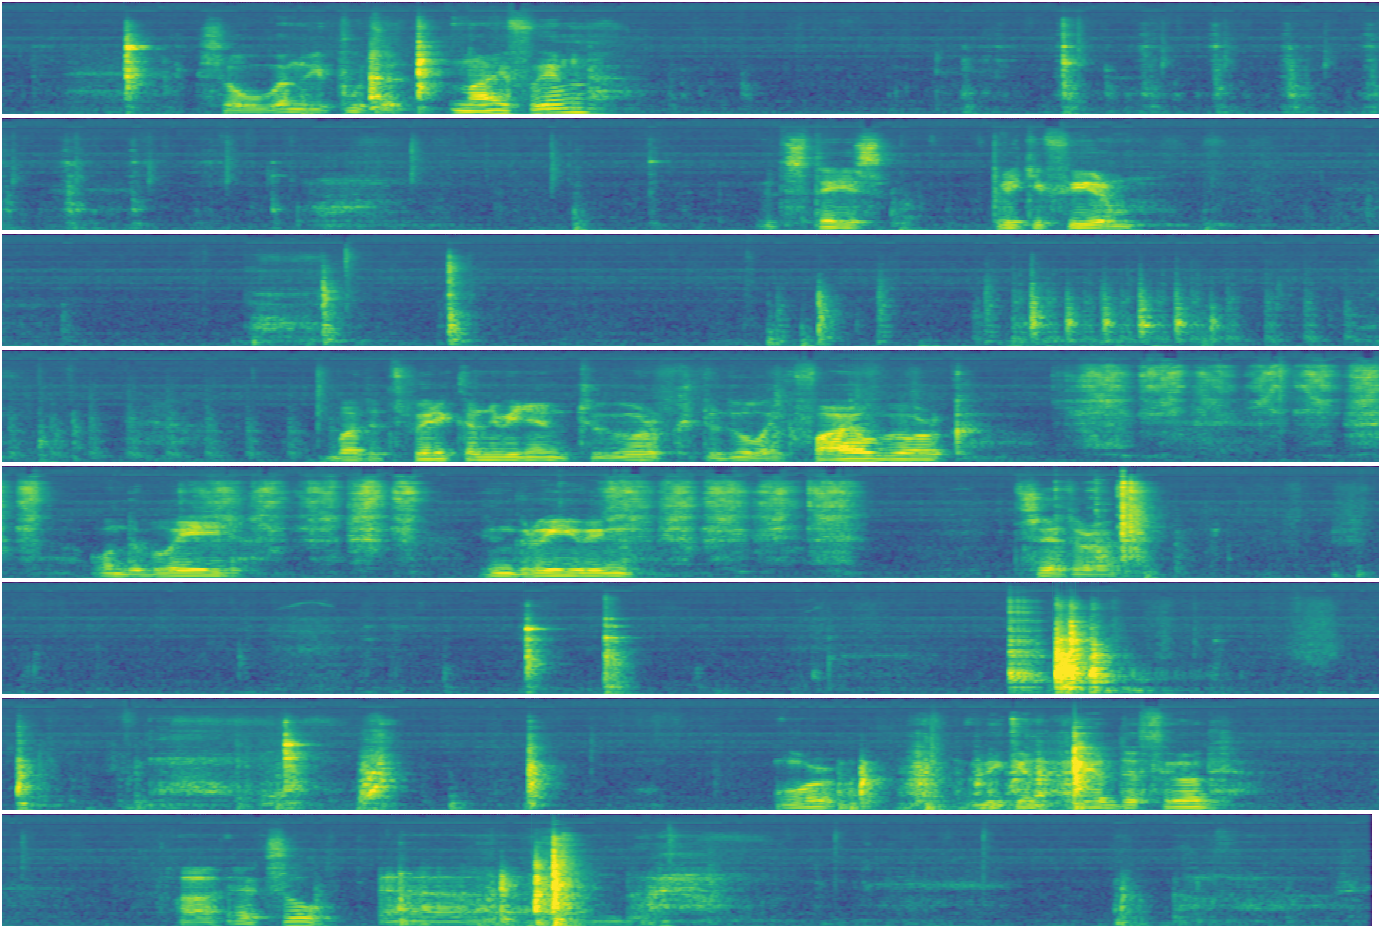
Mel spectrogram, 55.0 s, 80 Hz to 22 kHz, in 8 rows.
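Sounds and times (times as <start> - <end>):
vise clicks and knocks: 18.6 - 22.3
metal scraping: 26.0 - 27.8, 30.5 - 31.9.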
